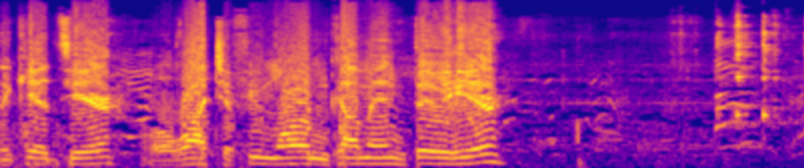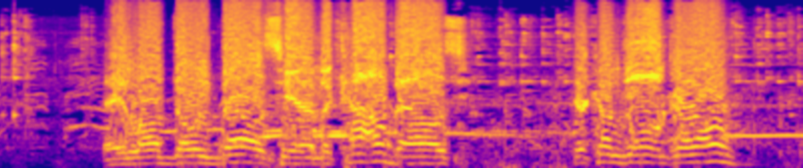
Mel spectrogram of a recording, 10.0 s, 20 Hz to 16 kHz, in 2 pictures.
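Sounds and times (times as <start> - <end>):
cowbells ringing: 4.4 - 10.0.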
